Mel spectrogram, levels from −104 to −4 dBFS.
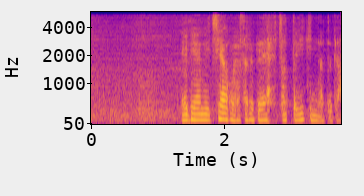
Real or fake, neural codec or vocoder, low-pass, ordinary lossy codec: fake; codec, 44.1 kHz, 2.6 kbps, SNAC; 5.4 kHz; none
